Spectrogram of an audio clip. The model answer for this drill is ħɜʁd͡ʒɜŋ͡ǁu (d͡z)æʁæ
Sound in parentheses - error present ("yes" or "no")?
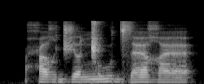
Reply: no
